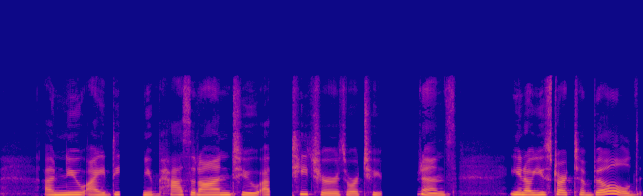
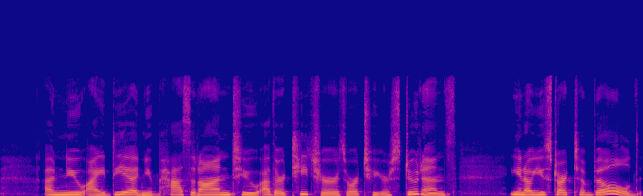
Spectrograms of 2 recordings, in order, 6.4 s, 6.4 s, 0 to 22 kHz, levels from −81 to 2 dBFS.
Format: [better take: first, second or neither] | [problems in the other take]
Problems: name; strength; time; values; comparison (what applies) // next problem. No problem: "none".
second | audio cutting out; at 1 s, at 2.5 s and at 4 s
